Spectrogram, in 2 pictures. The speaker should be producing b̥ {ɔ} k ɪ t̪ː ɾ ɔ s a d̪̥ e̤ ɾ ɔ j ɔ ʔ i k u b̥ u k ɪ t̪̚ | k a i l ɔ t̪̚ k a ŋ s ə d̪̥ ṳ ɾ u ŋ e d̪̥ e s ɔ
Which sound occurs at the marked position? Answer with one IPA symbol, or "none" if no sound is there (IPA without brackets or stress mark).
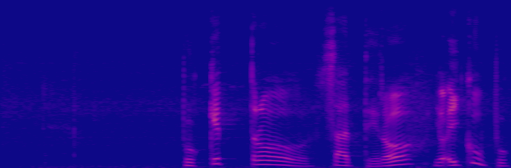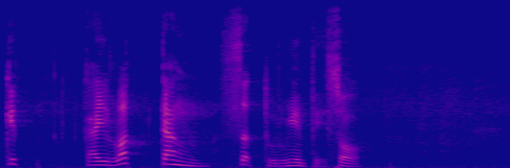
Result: u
